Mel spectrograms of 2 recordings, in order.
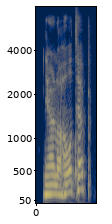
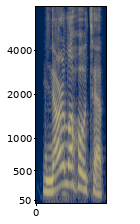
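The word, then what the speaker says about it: Nyarlathotep: on Sunday we're playing Call of there we are doing I can never pronounce it the mass of Nar hotep narla hotep there you go yep that's the one so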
